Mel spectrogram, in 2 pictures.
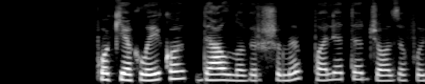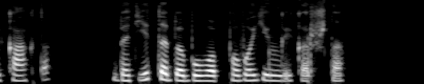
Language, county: Lithuanian, Vilnius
